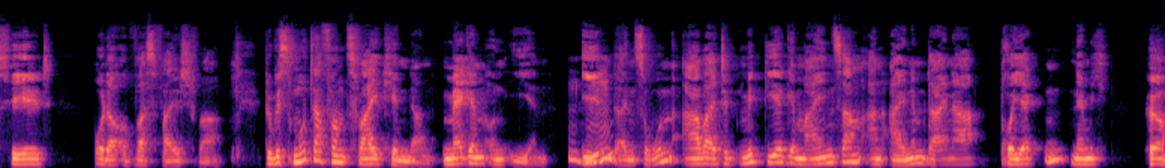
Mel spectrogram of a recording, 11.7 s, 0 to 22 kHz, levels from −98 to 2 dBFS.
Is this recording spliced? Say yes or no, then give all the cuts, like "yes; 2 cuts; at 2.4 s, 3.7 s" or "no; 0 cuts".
no; 0 cuts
